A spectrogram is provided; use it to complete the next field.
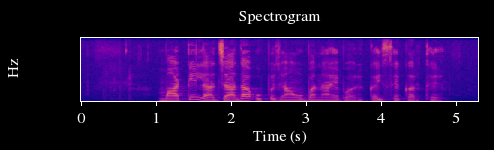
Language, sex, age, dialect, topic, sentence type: Chhattisgarhi, female, 36-40, Western/Budati/Khatahi, agriculture, question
